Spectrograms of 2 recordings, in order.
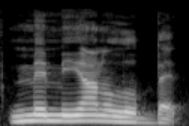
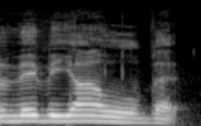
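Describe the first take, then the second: First: Said in the usual way. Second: Words stretched by a yawn. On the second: Real, not acted. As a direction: say it mid-yawn, mouth wide open.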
